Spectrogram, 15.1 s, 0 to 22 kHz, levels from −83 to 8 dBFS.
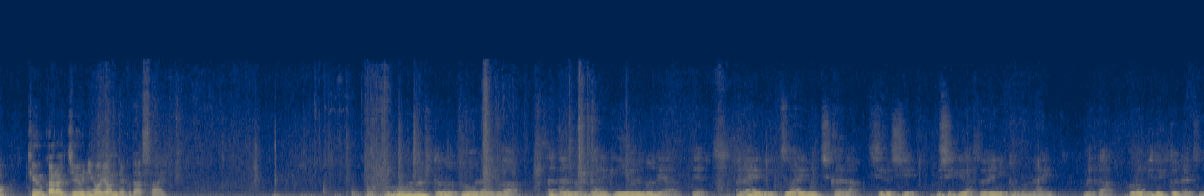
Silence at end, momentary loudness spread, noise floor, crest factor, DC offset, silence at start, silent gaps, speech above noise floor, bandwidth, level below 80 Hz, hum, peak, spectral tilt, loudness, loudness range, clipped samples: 0 s; 16 LU; -56 dBFS; 20 dB; under 0.1%; 0 s; none; 27 dB; 15 kHz; -82 dBFS; none; -10 dBFS; -7 dB/octave; -30 LUFS; 5 LU; under 0.1%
